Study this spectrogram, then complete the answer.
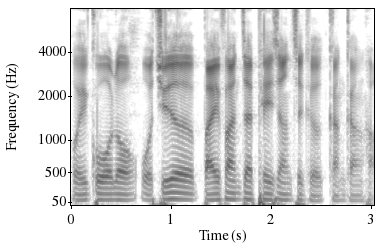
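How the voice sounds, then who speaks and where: A man's voice sits very deep and low, with a dark, mellow tone. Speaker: podcast host. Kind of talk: casual solo talk. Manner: rambling with many fillers.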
